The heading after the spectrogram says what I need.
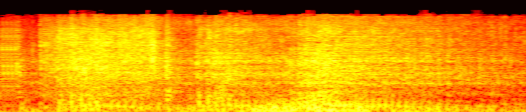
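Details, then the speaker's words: Hero HF Deluxe motorcycle after replacing a bolt with a new one, centred and tightened, to cure a noise that persisted despite timing chain and piston work: engine catches cleanly and settles into a steady idle with no knock or rattle; normal idle. "दिखाते देखिए बिल्कुल sound सही हो गया आपको दिखाते"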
